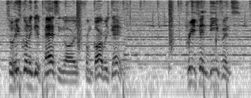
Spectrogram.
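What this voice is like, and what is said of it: Excited yelling. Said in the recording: “I'm sorry for yelling, but I get really excited.”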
